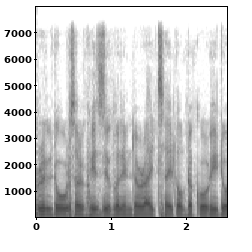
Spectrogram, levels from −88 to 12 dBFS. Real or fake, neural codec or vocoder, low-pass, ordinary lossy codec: fake; codec, 16 kHz, 4.8 kbps, FACodec; 7.2 kHz; none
